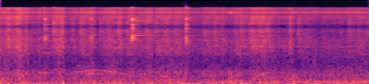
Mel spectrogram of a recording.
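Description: Armored truck's engine running with a steady low drone and road rumble, heard from inside its crowded rear cabin.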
